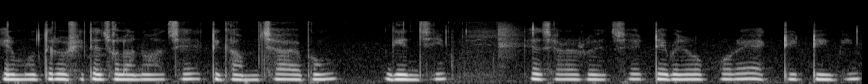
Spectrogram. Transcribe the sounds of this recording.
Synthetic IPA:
eɾmod̪ʱːeɾoʃit̪ed͡ʑolanoat͡ɕʰeek̚ʈiɡamt͡ɕaeboŋ | ɡeɲd͡ʑi | et͡ɕʰaɽaɾoet͡ɕʰeʈebeleɾupoɾeek̚ʈiʈibi

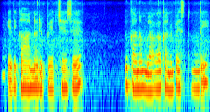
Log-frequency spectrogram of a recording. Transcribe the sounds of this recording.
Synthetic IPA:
ḭd̪ikaːnnuɾipeːɾt͡ʃeːse | d̪ukaːnɐmlaːɡaːkɐnipiːst̪und̪i

